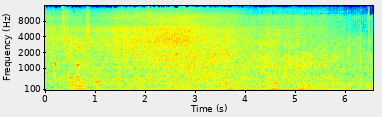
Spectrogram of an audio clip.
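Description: A car drives slowly past nearby.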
